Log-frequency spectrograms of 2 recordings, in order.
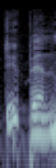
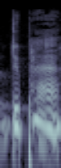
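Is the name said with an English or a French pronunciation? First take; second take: English; French. First: The name is said with an English-style pronunciation. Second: The name is said with a French pronunciation.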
